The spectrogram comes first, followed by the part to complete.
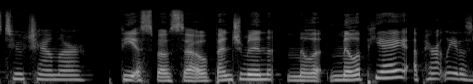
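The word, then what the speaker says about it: Millepied: Benjamin's last name as millipede because that's how it's spelled but apparently it's French and it's actually pronounced millipie but I think millipede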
